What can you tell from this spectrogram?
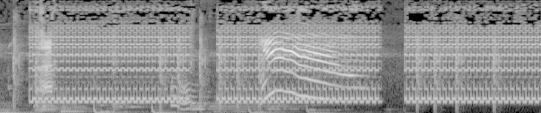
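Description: Cordless telephone ringing with a steady electronic ringtone, with a brief break a little before the end. A cat meows once about halfway through, rising then falling in pitch.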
